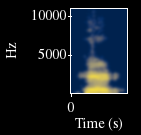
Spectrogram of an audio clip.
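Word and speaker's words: head: हेड, EA में हेड में ए क्या है? साइलेंट है, तो इसको HED, हेड पढ़ते हैं, हेड नहीं पढ़ेंगे, हेड।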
